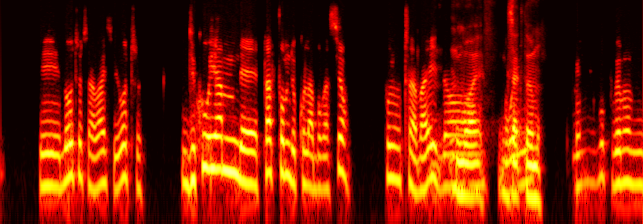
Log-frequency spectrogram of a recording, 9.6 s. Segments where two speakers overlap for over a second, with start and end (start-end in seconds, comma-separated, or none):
6.4-8.0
